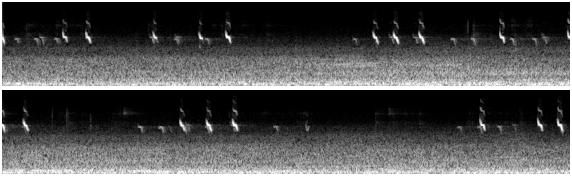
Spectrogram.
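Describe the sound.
High, thin bird calls repeat in short clusters of chirps throughout, sharp and evenly spaced over a steady low background hum.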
